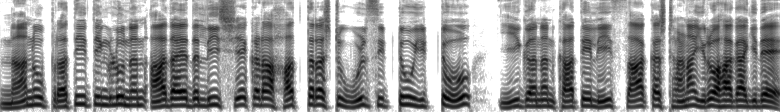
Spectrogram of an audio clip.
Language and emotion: Kannada, happy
